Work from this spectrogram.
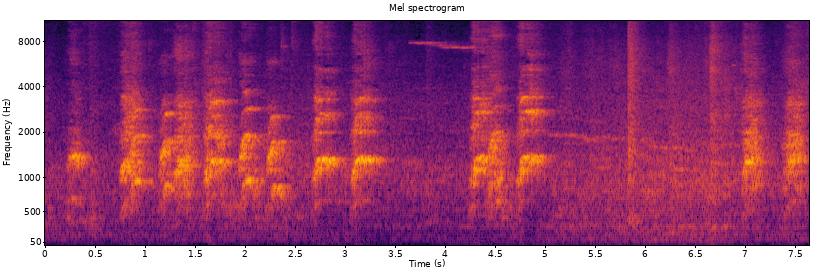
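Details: White female Toy Poodle barking in quick bursts, sharp yapping barks, several at a time with short pauses, about two per second at their fastest, fairly irregular, with a quiet room background.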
